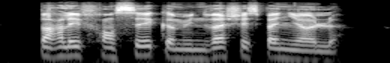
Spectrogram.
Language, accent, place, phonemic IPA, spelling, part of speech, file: French, France, Lyon, /paʁ.le fʁɑ̃.sɛ kɔ.m‿yn va.ʃ‿ɛs.pa.ɲɔl/, parler français comme une vache espagnole, verb, LL-Q150 (fra)-parler français comme une vache espagnole.wav
- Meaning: to speak French poorly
